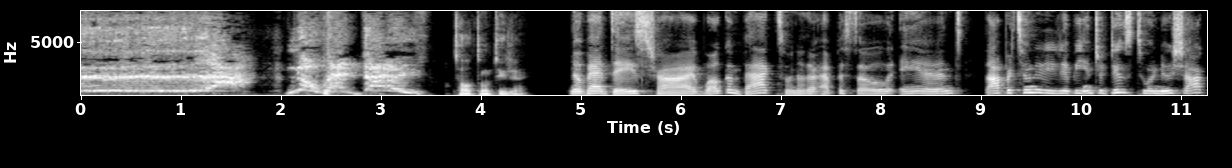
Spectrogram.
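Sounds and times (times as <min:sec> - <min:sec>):
person howling: 0:00.0 - 0:03.4
speech: 0:02.0 - 0:11.2.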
